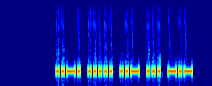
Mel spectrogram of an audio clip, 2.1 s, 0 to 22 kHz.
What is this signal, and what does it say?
Morse code, heard as a keyed tone, about 44 wpm, 700 Hz. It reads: F5USK
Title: DXCC-100 Call Signs - 5 Characters - Repeated 2x - 45wpm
